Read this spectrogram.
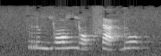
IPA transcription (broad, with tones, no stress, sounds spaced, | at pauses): p r ɯ˧ ŋ j ɔː˦˥ ŋ j ɔ˨˩ ʔ s a˨˩ ʔ d o˥˩ k̚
